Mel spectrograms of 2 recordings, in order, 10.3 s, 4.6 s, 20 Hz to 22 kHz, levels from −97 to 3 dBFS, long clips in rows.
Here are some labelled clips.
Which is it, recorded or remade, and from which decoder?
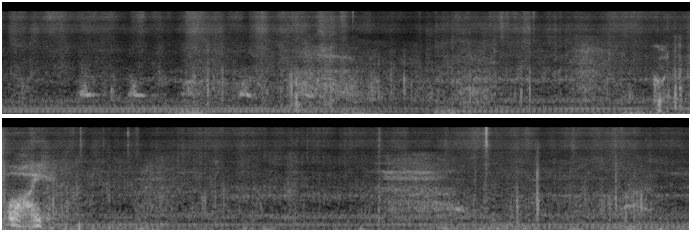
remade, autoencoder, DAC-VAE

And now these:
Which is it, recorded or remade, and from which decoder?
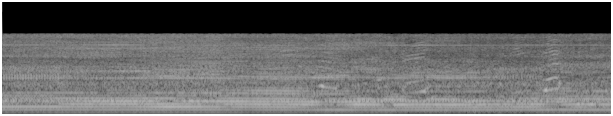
recorded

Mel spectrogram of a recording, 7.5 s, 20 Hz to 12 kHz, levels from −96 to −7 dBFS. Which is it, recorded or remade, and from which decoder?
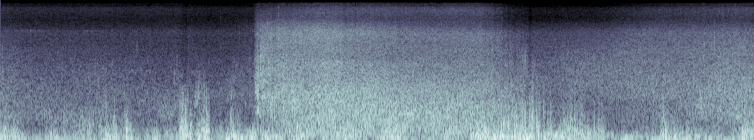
recorded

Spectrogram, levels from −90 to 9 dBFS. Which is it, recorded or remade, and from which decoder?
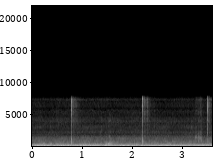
remade, codec, SNAC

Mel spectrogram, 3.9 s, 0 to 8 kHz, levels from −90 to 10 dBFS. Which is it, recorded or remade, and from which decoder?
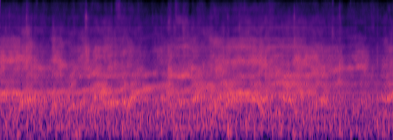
remade, vocoder, Vocos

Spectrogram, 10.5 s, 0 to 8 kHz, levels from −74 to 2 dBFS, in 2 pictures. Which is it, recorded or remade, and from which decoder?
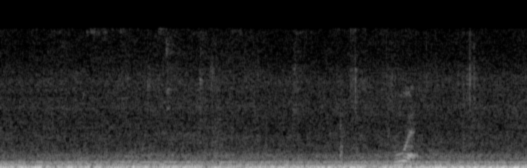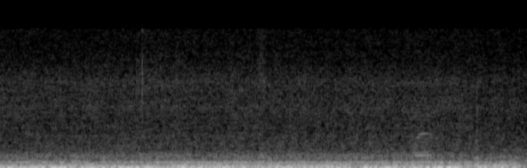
recorded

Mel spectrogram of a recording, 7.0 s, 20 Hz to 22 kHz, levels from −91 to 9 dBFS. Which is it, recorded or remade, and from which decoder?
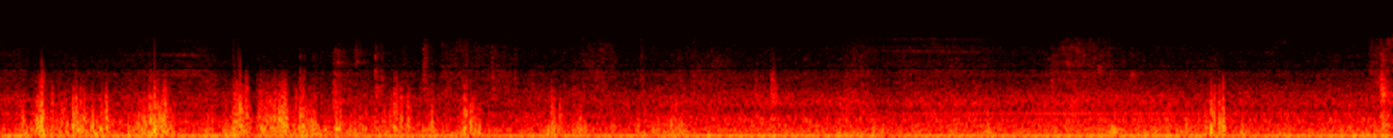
recorded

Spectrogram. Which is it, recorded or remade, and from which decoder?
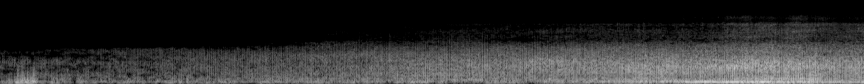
remade, vocoder, WaveNeXt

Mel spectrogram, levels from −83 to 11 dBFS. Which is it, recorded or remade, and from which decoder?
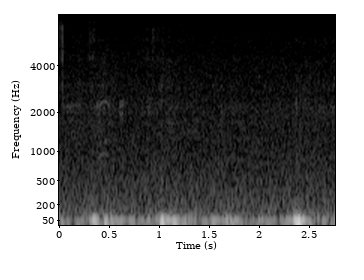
recorded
